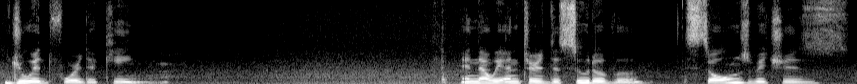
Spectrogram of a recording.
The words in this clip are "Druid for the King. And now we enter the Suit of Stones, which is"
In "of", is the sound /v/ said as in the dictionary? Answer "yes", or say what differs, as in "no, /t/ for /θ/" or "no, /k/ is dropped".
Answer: yes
